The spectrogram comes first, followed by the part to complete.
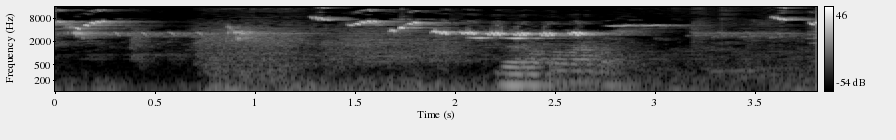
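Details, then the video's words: Caged oriental magpie-robin, fighter type, gives high whistled notes and then a fast run of repeated chips. A brief low voice-like sound comes in midway. "SRDC Fighter isian luber"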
